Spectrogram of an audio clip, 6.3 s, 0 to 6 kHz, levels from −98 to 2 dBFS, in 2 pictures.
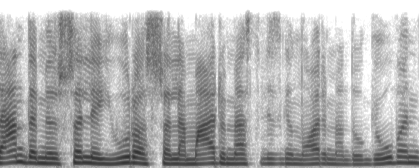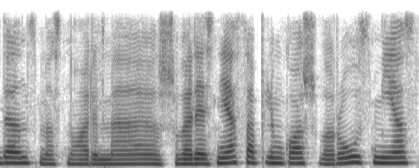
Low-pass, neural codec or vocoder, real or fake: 5.4 kHz; none; real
